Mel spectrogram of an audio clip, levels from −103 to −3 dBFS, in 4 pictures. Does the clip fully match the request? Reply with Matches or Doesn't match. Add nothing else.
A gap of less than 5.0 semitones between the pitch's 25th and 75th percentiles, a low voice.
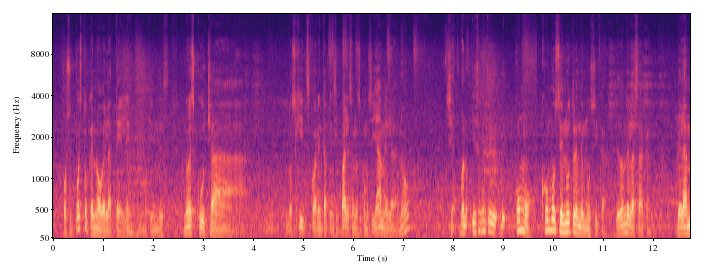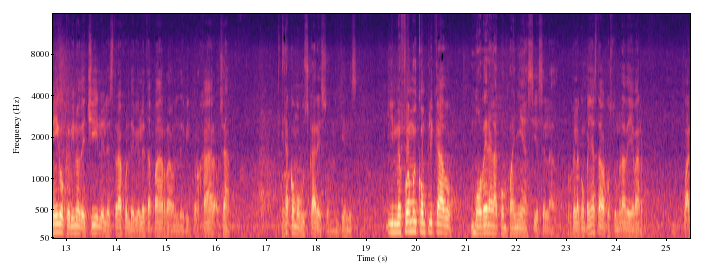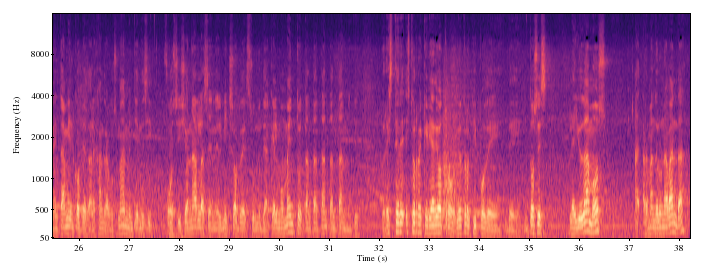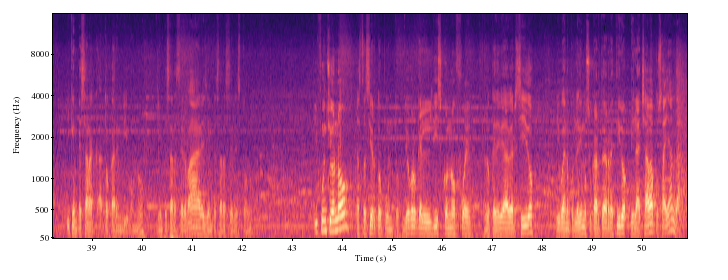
Doesn't match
